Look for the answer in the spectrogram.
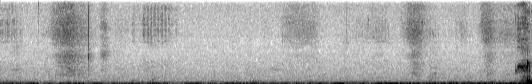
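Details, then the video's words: Sleeping Scottish cat indoors, snoring softly: a low, breathy rumble with steady rhythmic breaths throughout, growing slightly louder toward the end, where a brief rustle is heard. "Котик храпит потому что спит"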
